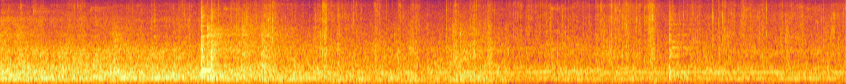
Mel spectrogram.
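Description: Clear plastic bags rustling and crinkling as raw beef steaks are packed into them by hand, with a sharp click about two seconds in. A steady machine hum runs underneath.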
